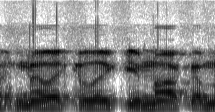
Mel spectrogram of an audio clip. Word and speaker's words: Mele Kalikimaka: Mele Kalikimaka? Did I pronounce that right? – Yeah, Mele Kalikimaka Mai Ohana.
